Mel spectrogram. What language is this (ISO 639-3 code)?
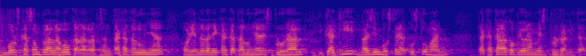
cat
